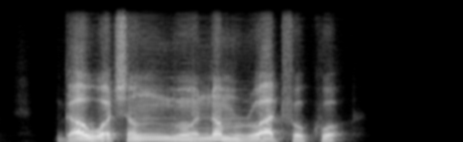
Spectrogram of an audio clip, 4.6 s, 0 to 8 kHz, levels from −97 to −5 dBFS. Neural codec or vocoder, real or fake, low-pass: codec, 16 kHz, 0.2 kbps, FocalCodec; fake; 7.2 kHz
